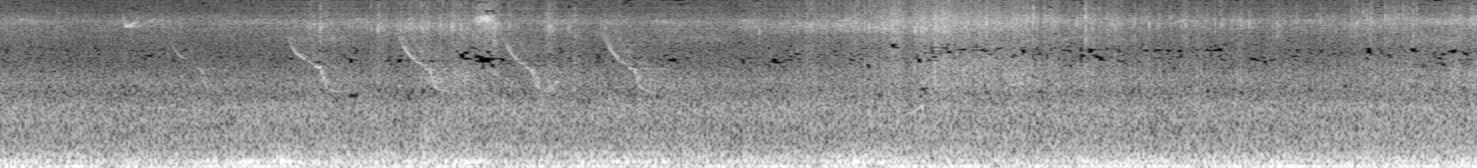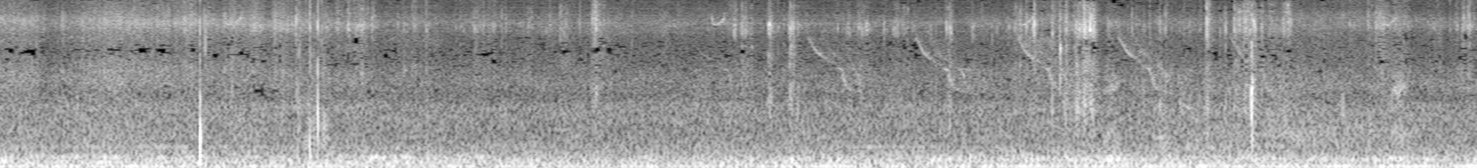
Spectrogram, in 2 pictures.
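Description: Outdoor background: a steady low hum, as of distant traffic or machinery, with light wind on the microphone. A few faint high chirps sweep downward, and there are a few sharp clicks, the loudest about ten seconds in.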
